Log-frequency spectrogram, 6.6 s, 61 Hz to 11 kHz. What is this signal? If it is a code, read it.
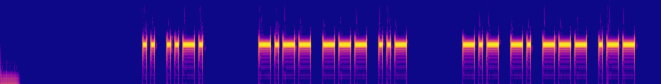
Morse code, heard as a keyed tone, about 30 wpm, 700 Hz. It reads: IF YOU KNOW
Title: 2x Word-Spacing - Sentences from Top 400 Words - 30wpm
